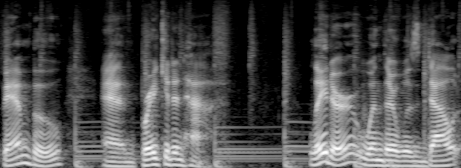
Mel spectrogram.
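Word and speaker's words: 哈: It's pronounced ha.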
